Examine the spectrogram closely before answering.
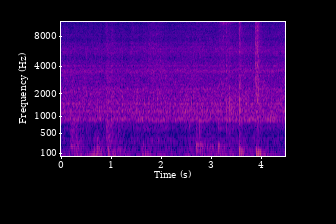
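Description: Steady background hiss with faint rustling, then two sharp knocks close together as a digital kitchen scale is set down on the table.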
